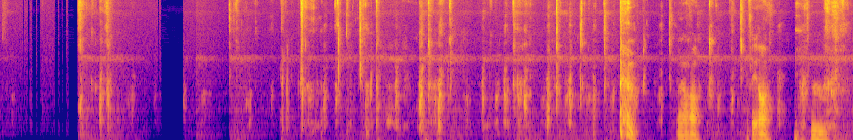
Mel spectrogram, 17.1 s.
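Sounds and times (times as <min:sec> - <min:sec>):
people chewing food: 0:01.6 - 0:17.0
wet lip-smacks and mouth clicks: 0:04.6 - 0:04.9.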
